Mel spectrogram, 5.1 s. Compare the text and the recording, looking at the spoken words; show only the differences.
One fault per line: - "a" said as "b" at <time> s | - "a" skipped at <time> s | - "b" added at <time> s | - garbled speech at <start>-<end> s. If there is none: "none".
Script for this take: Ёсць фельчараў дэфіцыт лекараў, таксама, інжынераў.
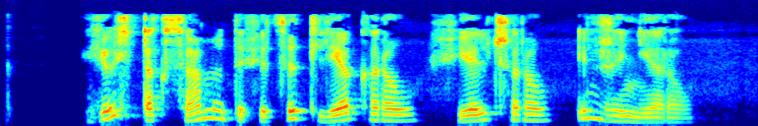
- "фельчараў" said as "таксама" at 1.0 s
- "таксама" said as "фельчараў" at 3.0 s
